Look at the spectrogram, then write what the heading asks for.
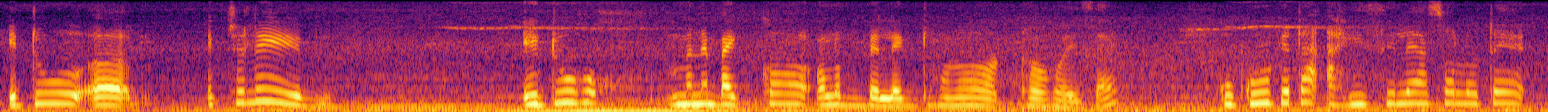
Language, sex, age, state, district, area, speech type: Assamese, female, 18-30, Assam, Golaghat, urban, spontaneous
